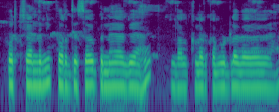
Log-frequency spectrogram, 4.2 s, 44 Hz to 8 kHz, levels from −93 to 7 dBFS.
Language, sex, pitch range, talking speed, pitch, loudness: Maithili, female, 140-155 Hz, 185 wpm, 145 Hz, -27 LUFS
